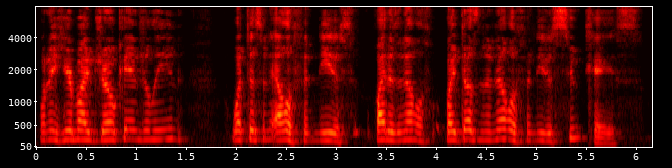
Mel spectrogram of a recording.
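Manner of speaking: put-on high, halting little-boy voice; stammering boy. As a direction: stumble through the joke like a nervous kid. Gary tells joke to Angeline.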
